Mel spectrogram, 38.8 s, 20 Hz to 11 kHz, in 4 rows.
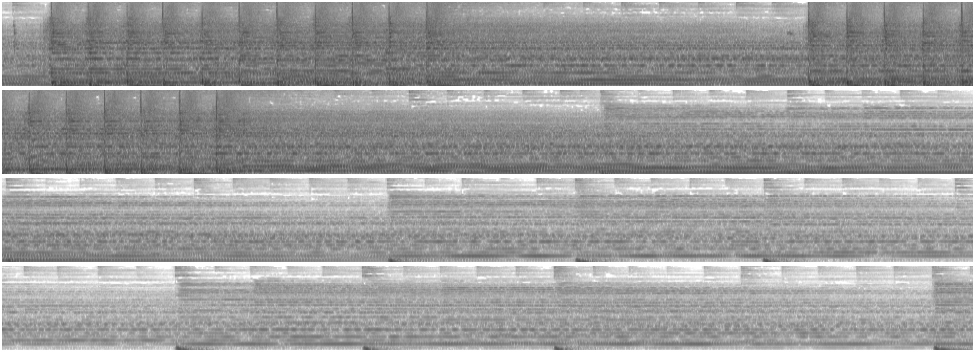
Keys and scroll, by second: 2.9 ctrl+-, 5.9 ctrl+0, 14.5 ctrl+t, 24.4 ctrl+t, 33.9 F9, 38.1 ctrl+j.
